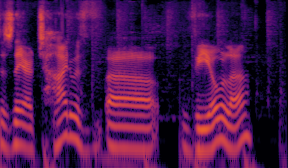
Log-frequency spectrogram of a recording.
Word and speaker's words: Viola: they are tied with Viola, I believe is how they would want that pronounced. It's not Voila. I believe Voila is OI.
